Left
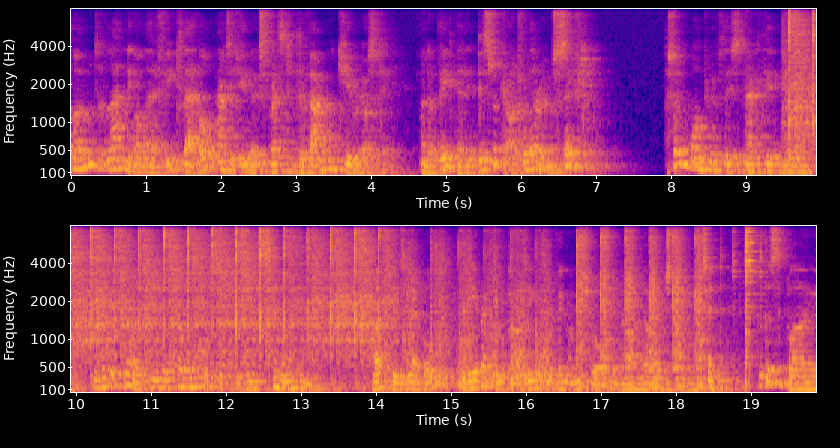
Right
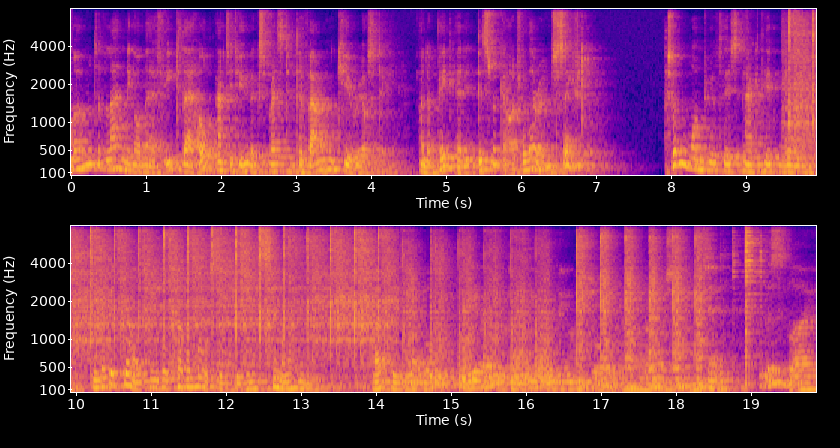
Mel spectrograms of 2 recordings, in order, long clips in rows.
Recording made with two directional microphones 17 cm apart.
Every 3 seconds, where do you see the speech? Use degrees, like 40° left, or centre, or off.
60° right, 60° right, 60° right, 40° right, 10° left, 50° left, 60° left.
